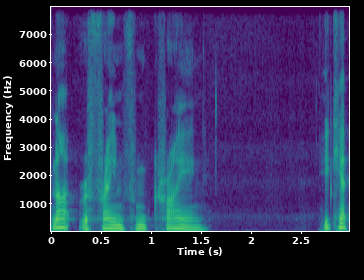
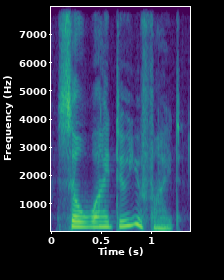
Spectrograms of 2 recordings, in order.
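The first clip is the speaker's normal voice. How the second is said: put-on child asking; 10 semitones higher than usual. A narrator's reading. Jocelyn asking.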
